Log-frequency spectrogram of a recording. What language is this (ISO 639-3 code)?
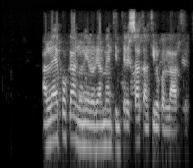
ita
